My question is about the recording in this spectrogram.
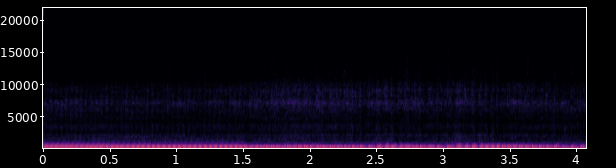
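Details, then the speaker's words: Suzuki GS450 twin scrambler, warm, ridden: exhaust steady then turns ragged with dropouts and uneven pulses under load; intermittently misfiring, original ignition coils suspected, later found dying coil plus headgasket. "you this thing's start to break up a little bit I don't he's still low but he had a couple times were sort of fluctuate he right there"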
